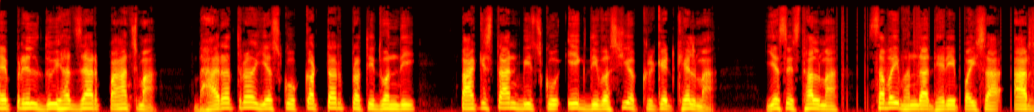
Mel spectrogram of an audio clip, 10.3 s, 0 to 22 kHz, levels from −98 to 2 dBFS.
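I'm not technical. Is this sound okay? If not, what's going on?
No. From about 8.25 s until the end of the speech clip at 10.34 s, there is Wi-Fi interference: a faint, steady ticking, roughly ten ticks a second. A nearby Wi-Fi radio sends a short signal every 102.4 ms, and the audio circuit picks up each one as a click. Unlike mobile-phone interference, which makes a buzzy stutter, or mains hum, which is a continuous drone, this is a slow, even tick.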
